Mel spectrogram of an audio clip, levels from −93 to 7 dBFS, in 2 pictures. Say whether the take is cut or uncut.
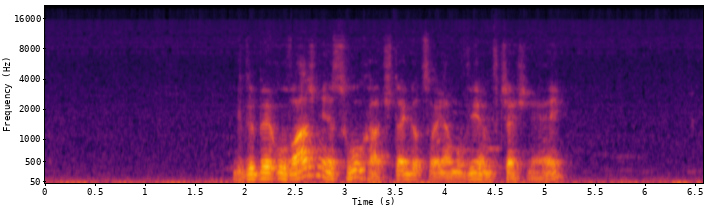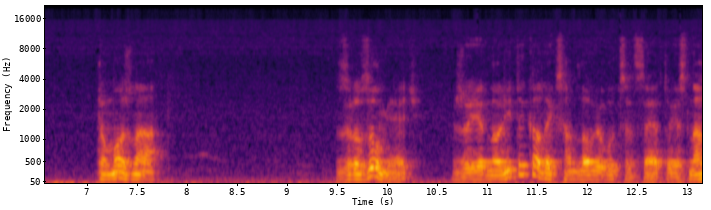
uncut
